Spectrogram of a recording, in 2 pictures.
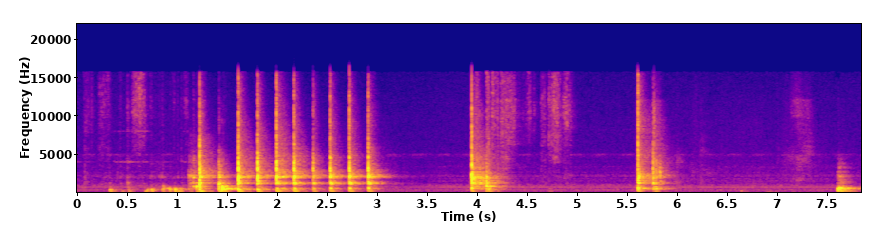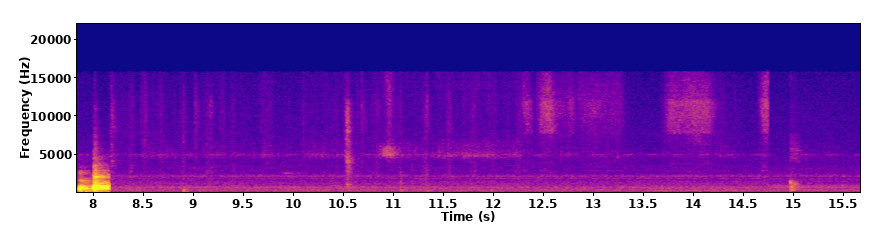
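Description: A stainless steel mesh strainer rattling and knocking against a stainless steel bowl while dry almond flour and sugar are sifted through it. There is a quick run of about six metallic knocks a second, then a few single knocks and a final close pair.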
